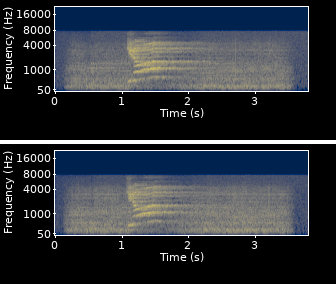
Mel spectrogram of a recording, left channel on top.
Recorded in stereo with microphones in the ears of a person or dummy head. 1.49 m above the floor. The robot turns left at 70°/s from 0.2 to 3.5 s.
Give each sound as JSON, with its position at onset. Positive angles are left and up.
{"t": 1.1, "sound": "a shout", "azimuth_deg": -105, "distance_m": 3.0}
